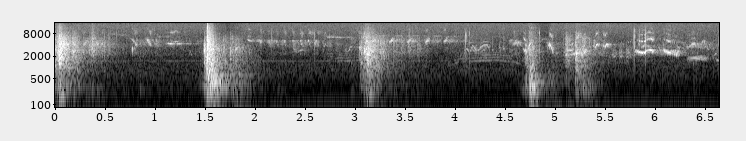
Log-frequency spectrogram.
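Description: Three solid car door thuds as people get out of a car, about a second and a half apart, with birds chirping and tweeting steadily in the background and no one talking.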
